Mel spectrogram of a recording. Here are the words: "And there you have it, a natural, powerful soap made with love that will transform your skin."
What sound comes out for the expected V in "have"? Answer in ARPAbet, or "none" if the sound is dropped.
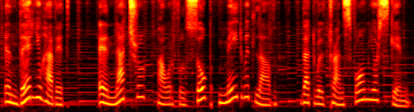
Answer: V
